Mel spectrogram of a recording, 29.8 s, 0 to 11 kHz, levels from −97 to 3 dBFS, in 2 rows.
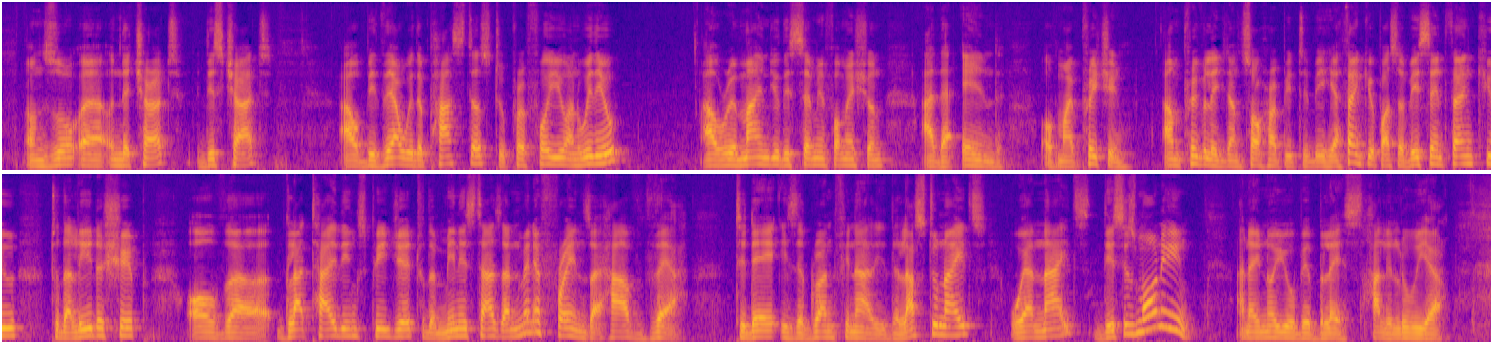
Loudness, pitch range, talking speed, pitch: -20 LUFS, 105-140 Hz, 175 wpm, 115 Hz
